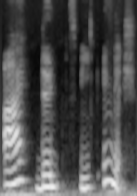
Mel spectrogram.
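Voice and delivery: slow, stressed "did" in I did speak English; emphatic did. Shown as a demonstration. Teacher modelling emphasis for students, slow stressed did. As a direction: lean on did, slowly. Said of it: "तो आपने क्या कहा".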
